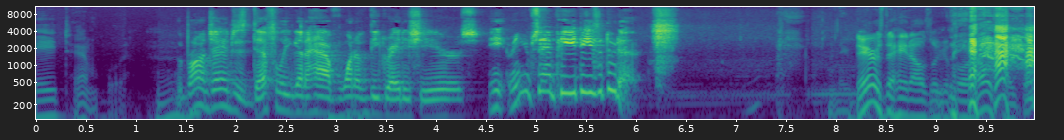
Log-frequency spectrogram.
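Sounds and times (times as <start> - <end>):
speech: 0.0 - 6.4, 8.2 - 9.9
sniffle: 6.2 - 6.5
laughter: 9.1 - 9.9.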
